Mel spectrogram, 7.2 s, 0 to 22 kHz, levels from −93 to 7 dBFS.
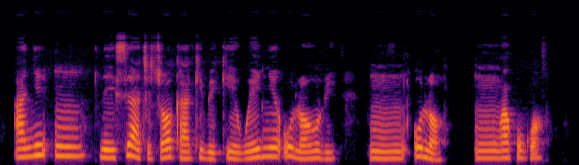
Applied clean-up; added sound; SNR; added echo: none; none; none; none.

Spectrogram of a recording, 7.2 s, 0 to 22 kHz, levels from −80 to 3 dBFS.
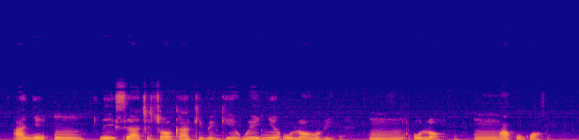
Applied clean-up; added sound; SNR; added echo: none; Gurgling / Engine; 12 dB; none.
